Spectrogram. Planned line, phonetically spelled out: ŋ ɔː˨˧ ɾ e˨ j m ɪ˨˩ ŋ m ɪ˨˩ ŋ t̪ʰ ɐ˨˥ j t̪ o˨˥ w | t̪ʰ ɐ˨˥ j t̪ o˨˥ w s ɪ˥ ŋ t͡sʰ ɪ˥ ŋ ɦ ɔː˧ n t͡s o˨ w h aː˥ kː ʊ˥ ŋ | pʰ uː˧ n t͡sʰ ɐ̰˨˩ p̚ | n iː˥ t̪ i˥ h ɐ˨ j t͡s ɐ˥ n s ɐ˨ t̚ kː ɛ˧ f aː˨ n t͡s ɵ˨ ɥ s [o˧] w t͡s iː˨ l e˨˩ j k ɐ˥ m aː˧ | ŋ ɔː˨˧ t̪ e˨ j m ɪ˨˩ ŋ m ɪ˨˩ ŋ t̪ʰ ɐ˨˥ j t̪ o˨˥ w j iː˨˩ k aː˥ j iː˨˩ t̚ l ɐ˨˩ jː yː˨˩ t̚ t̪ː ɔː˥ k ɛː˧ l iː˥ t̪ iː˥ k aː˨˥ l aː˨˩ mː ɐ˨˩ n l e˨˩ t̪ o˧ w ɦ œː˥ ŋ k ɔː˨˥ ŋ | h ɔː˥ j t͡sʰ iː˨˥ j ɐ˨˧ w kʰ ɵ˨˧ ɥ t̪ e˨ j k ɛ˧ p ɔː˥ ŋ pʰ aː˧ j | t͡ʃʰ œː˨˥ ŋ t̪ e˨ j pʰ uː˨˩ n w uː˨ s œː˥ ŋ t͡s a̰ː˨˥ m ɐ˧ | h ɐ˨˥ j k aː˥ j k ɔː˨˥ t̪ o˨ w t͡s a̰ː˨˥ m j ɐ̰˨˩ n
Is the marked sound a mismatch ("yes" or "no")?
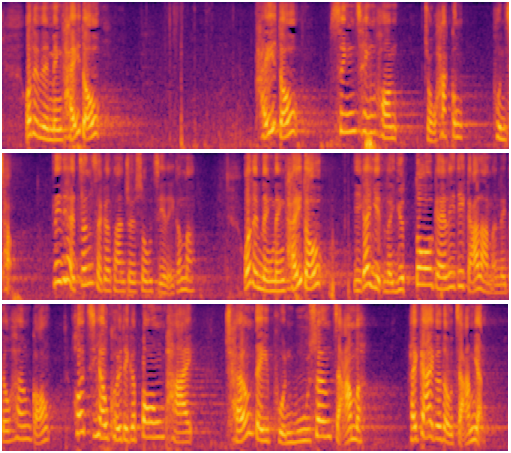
no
